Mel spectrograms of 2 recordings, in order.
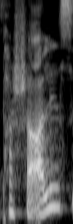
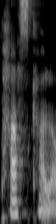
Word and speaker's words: Paschalis: Und beim Recherchieren habe ich es immer als Paschalis im Kopf gehabt. der heilige Paschal. Aber es wird Pascal ausgesprochen.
